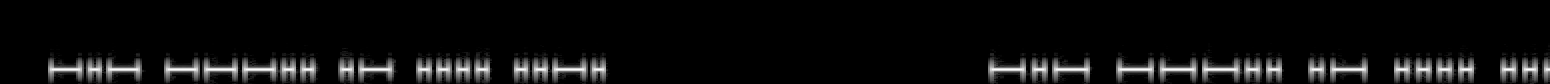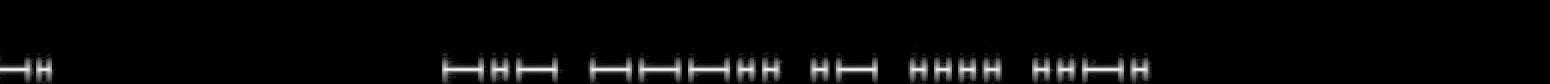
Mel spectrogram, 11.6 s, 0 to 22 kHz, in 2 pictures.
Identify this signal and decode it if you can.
Morse code, heard as a keyed tone, about 31 wpm, 700 Hz. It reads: K8AHF K8AHF K8AHF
